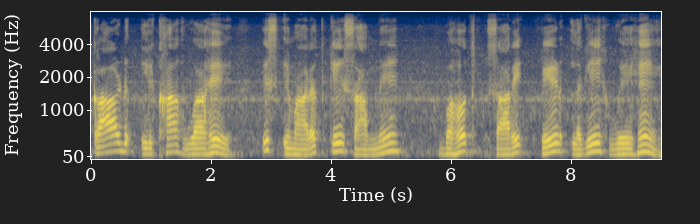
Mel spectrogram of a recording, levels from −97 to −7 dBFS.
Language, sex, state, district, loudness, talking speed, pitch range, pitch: Hindi, male, Madhya Pradesh, Dhar, -17 LUFS, 90 wpm, 105-155 Hz, 120 Hz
